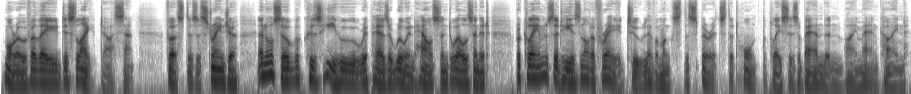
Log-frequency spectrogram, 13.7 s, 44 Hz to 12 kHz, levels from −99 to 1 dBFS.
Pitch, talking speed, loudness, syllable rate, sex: 90 Hz, 170 wpm, -22 LUFS, 4.8 syllables/s, male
